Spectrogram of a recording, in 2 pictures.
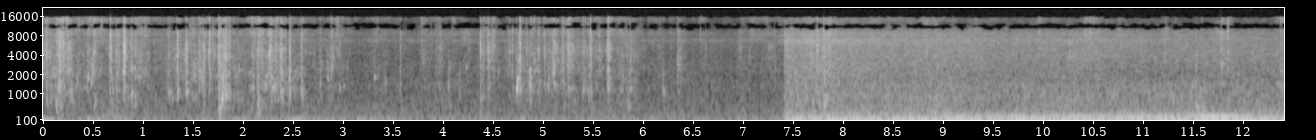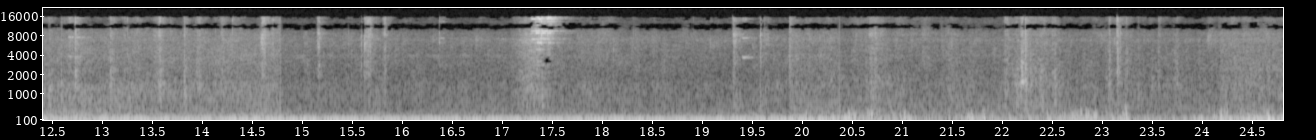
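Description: Light clinks and knocks of a metal pot as cut carrots are handled in it. About seven seconds in, a steady low rumble with a faint hum starts suddenly and lasts until near the end.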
